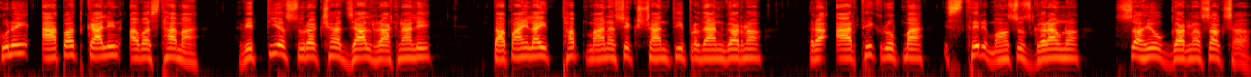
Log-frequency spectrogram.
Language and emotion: Nepali, neutral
